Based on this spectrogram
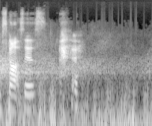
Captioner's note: chuckle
